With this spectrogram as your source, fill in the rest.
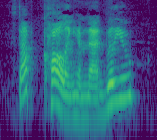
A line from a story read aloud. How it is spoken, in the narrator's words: snapped Mr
